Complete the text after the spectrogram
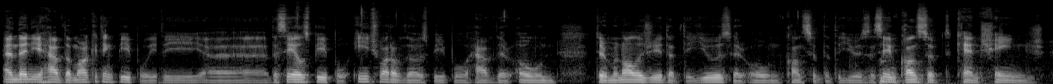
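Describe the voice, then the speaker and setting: A man with a low, slightly husky voice speaks as a podcast guest. He explains things thoughtfully and circles back with fillers and restarts as he works out his points. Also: steady tone, moderate pace. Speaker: guest, technical director. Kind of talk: conversational explanation.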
